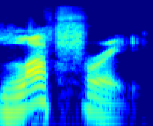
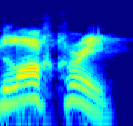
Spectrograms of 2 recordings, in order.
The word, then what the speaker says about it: Loughrey: That's how Look, my my name originally was Lafrey. My father was called Lafrey. That's how we pronounce the name.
